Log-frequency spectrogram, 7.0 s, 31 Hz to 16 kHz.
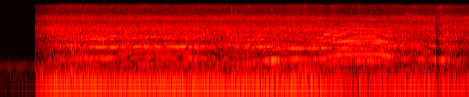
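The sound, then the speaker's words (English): A rancher's herd of 45 cattle moo loudly and repeatedly along the banks of the River Vina in Goundary, Adamawa region, Cameroon, long drawn-out lowing calls overlapping one another, over a steady rumbling background noise with no talking. “Cattle rancher Musa Ibrahima has settled with his family and 45 cows along the banks of the River Vina in Goundary in the Adamawa region of Cameroon.”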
